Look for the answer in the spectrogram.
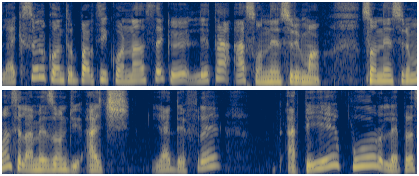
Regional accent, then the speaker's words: Mali; nous sommes tous des Maliens

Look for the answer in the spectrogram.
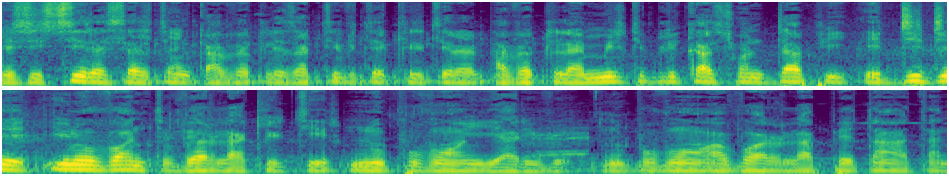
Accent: Timbuktu, Timbuktu Region, Mali; Je suis de Tombouctou.

